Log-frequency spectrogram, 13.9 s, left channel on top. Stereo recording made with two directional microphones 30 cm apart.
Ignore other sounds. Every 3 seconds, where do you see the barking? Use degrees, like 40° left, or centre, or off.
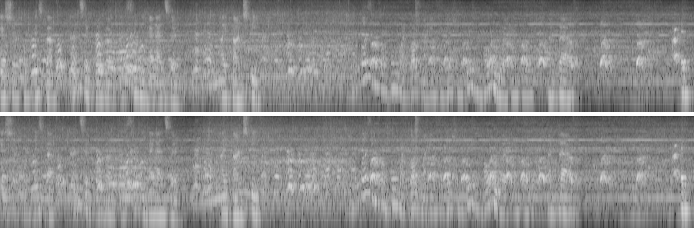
20° left, 20° right, 40° right, 20° right, 10° left.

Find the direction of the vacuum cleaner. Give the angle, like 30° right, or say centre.
50° right.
